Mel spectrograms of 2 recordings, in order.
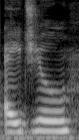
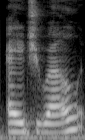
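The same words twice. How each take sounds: First: Aduel said "AY-jool"; two-syllable pronunciation. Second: Aduel said "AY-joo-el"; three-syllable pronunciation. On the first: Vlogger offering another guess at the name, Aduel as AY-jool. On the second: Vlogger unsure of a god's name, Aduel as AY-joo-el. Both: Shown as a demonstration. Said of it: "don't know how to pronounce".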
